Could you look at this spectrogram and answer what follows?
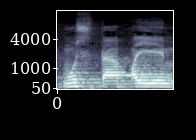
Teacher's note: QF yang tebal dan tidak berlebihan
